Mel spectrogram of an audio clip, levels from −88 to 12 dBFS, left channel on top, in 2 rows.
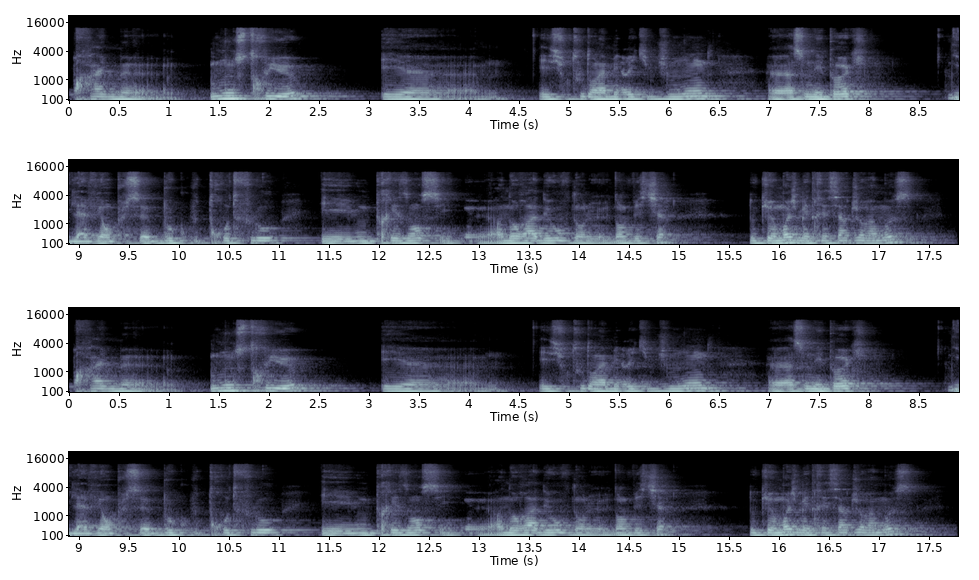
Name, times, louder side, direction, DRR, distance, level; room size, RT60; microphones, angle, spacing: voice 1, 0.1-1.1 1.4-2.4 3.1-4.4 4.7-6.5 7.0-8.0 8.8-11.0 11.4-15.0 15.7-17.3, left 1 dB, 15° left, 0.4 m, -19 dB
16.5 x 6.5 x 2.2 m
head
